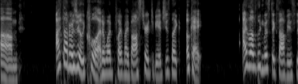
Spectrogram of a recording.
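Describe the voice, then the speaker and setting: Talking very fast in an American accent, a woman with a medium pitch makes very wide pitch swings, in a dry, close sound with no echo. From United States. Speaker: researcher. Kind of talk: interview.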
